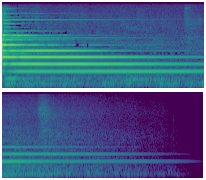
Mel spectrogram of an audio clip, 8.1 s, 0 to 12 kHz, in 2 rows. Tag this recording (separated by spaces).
alesis arts audio avenue bell c617 canada chime chiming church e22 hanging josephson live media metal millennia npng orchestral percussion pulsworks ring ringing saskatchewan saskatoon third tubular united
